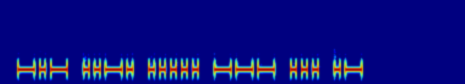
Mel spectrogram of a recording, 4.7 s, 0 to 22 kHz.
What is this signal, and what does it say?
Morse code, heard as a keyed tone, about 22 wpm, 700 Hz. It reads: KF5OSA
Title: USA Callsign DE Callsign - 6 Characters - 22wpm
